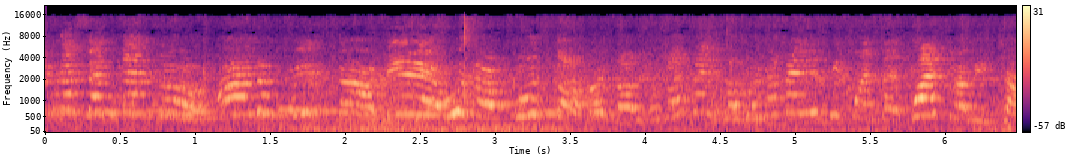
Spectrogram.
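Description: Overlapping voices of people, children among them, chattering and calling out while playing in and around a swimming pool.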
